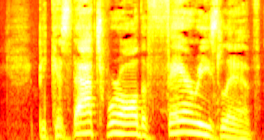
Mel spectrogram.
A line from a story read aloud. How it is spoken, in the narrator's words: Aaaah whispered back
